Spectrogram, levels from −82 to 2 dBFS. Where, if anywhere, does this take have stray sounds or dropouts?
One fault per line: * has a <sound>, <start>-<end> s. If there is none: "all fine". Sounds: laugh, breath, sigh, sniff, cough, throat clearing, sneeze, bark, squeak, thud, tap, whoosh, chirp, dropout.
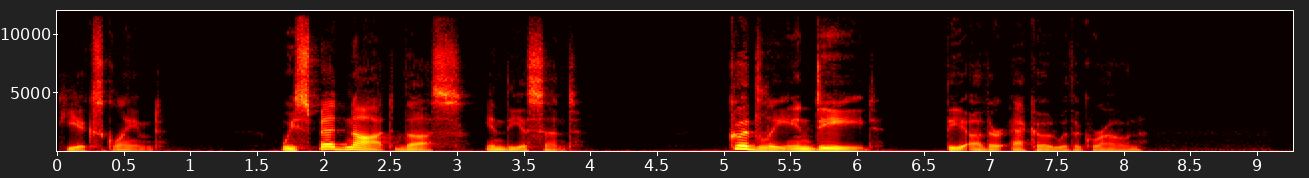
all fine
